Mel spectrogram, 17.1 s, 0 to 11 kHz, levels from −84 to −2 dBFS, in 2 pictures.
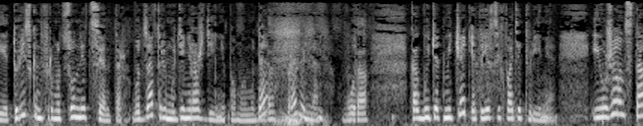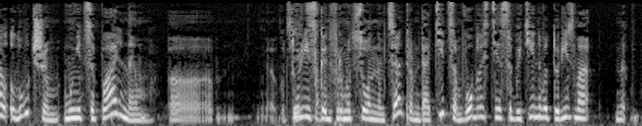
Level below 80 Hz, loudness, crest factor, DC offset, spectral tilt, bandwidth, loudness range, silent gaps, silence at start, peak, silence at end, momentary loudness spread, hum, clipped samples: -44 dBFS; -17 LUFS; 14 dB; under 0.1%; -5 dB/octave; 11 kHz; 3 LU; none; 0 s; -2 dBFS; 0.05 s; 12 LU; none; under 0.1%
